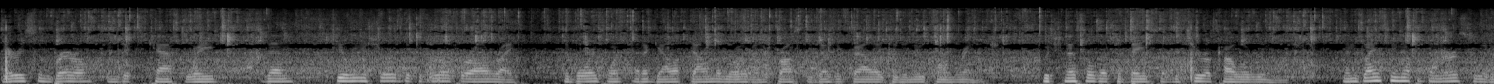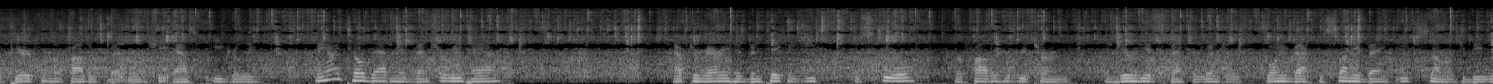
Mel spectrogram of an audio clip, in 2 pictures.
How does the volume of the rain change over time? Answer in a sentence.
The volume of the rain stays about the same.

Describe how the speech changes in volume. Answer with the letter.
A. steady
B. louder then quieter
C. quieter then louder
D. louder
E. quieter
A.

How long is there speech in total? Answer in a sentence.
The speech can be heard for 28 seconds in total.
